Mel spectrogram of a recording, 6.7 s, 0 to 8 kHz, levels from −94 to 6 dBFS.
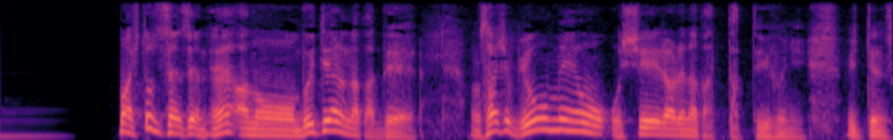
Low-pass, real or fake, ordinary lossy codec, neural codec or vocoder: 7.2 kHz; real; none; none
